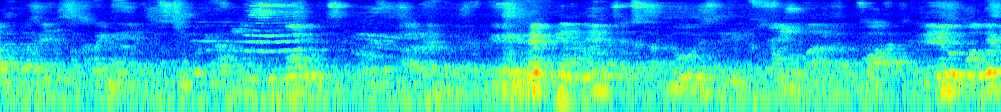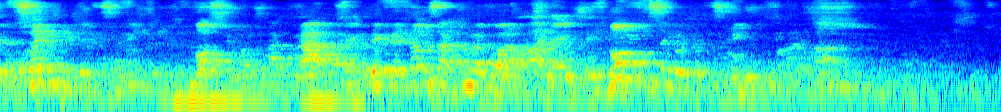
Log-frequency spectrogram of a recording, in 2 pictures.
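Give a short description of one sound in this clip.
A man prays aloud with fervour close by.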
